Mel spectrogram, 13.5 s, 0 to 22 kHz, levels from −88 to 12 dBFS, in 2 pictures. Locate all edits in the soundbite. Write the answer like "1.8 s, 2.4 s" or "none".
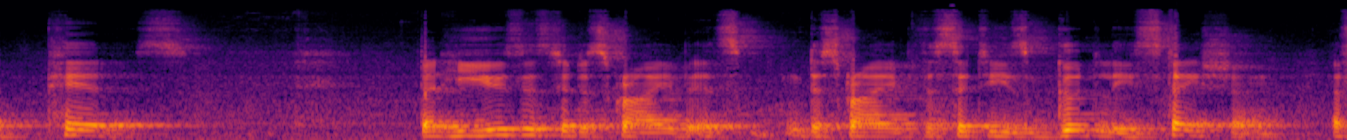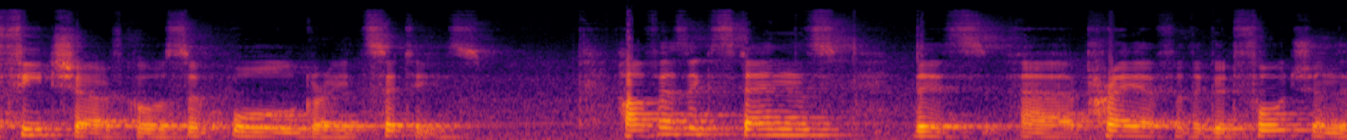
none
